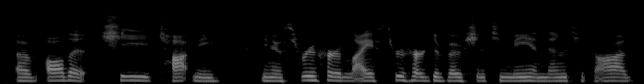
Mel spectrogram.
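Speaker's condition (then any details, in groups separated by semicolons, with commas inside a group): Cleft palate, severe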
